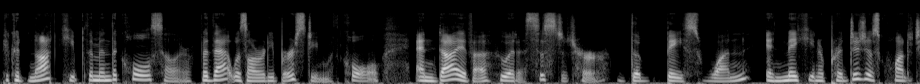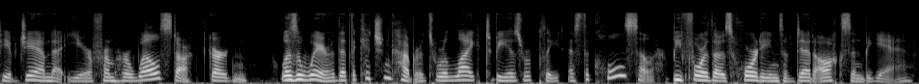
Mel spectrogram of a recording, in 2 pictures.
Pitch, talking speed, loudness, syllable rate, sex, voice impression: 180 Hz, 200 wpm, -20 LUFS, 5.5 syllables/s, female, feminine, middle-aged, tensed, powerful, hard, fluent, intellectual, slightly friendly, unique, lively, intense, slightly light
